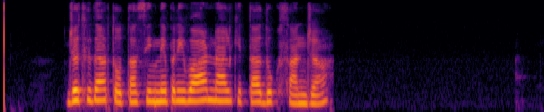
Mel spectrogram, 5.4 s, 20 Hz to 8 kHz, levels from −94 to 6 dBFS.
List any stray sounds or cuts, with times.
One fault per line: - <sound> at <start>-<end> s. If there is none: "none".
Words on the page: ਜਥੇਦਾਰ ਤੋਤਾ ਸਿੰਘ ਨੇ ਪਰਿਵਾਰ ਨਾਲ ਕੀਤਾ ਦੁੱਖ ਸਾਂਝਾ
none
